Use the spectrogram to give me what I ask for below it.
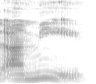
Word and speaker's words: amie: Because ami and amie are pronounced the same.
